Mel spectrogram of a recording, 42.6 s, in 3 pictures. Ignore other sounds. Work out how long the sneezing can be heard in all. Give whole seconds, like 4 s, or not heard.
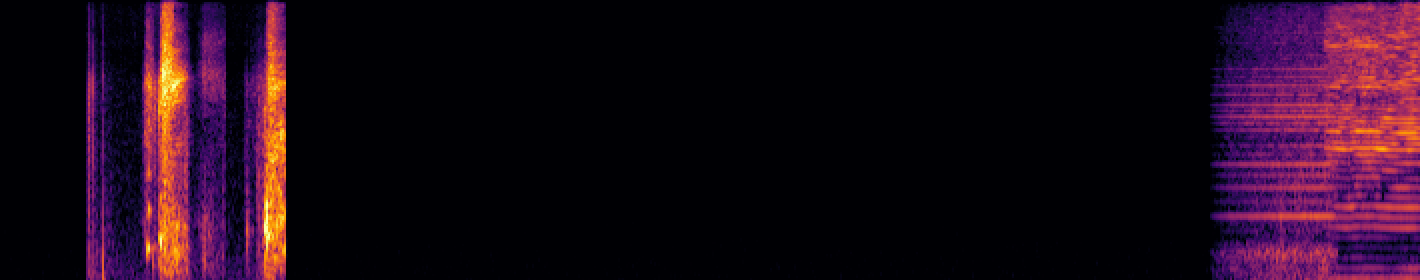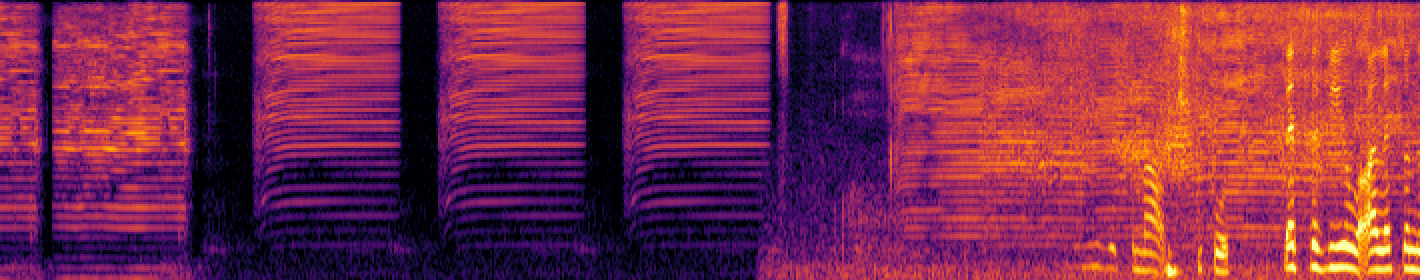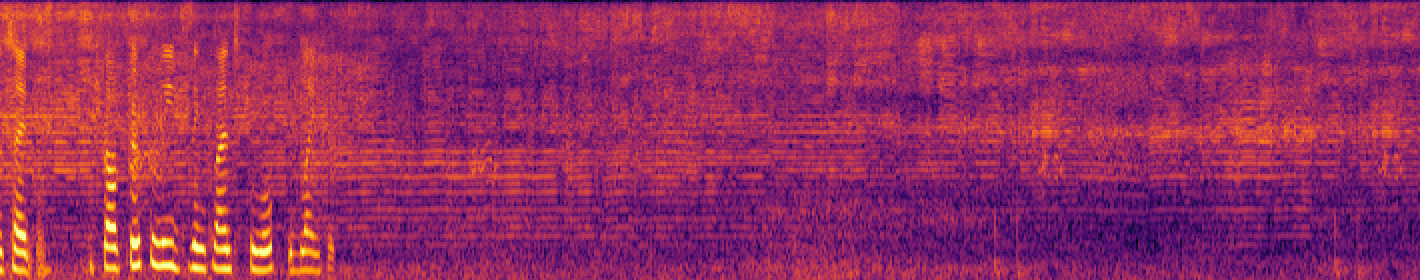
3 s.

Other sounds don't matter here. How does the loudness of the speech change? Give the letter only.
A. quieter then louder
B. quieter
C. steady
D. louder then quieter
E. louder
D.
